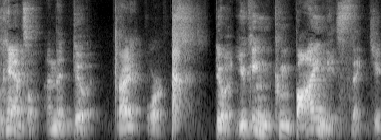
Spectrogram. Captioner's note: clap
